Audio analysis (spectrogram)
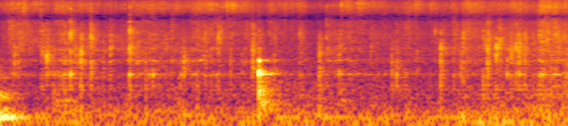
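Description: Eggs for a spicy egg pepper gravy fry and get turned in a pan, giving a soft continuous sizzle with light stirring and scraping and one sharper clink midway, with no talking.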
